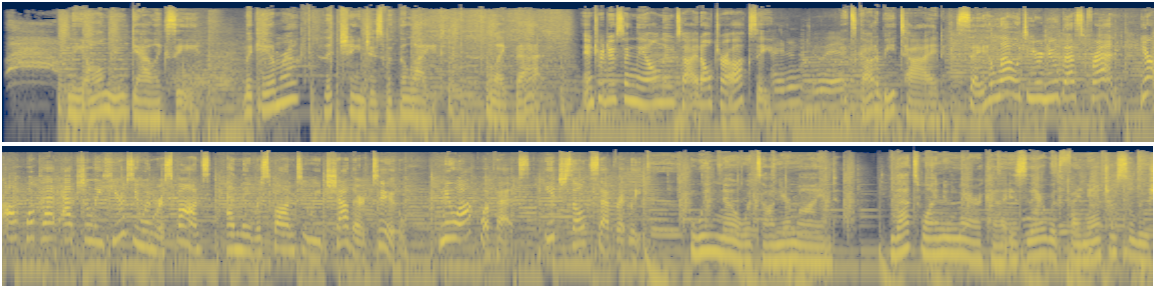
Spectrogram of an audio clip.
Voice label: Commercial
